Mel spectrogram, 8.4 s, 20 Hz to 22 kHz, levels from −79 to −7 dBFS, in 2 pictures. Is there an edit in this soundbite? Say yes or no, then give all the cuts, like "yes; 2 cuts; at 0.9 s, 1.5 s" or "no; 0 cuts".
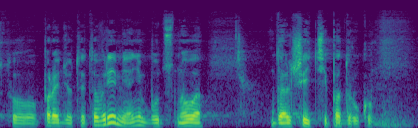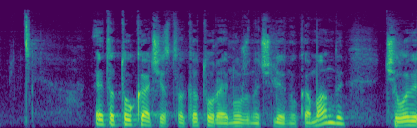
yes; 2 cuts; at 5.0 s, 6.5 s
